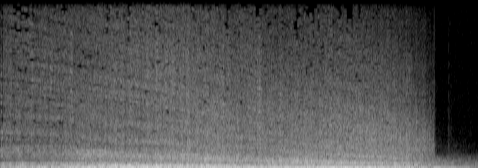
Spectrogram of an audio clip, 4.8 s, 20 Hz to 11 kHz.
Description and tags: hackeysacklarryster3mod3
Sine wave created and processed with Sampled freeware and then mastered in CoolEdit96. Stereo simulation of mono sample stage one modulated with "hackeysacklarryb" glided down gently with care. Like the cycling down of a passing jet engine... This has to be one of the most beautiful sounds available.
sac, hacky, sound, synthesis, free, hackey, sample, sack, sine, larry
